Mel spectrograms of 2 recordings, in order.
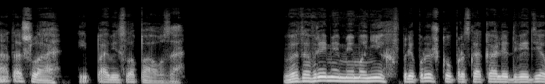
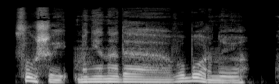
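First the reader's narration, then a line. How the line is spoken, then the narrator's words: Sighing mother. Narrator (Russian): вздохнула мать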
